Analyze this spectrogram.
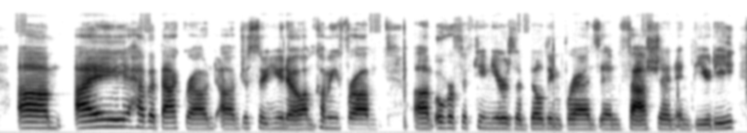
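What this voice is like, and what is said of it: American accent. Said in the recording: “I'm unfortunately have an American accent”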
